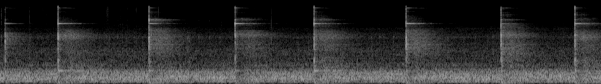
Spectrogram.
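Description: Blacksmith's hand hammer striking hot steel at a slow, even pace, about eight blows a little under a second apart. Each blow has a short, high metallic ring. A steady background noise runs underneath.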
